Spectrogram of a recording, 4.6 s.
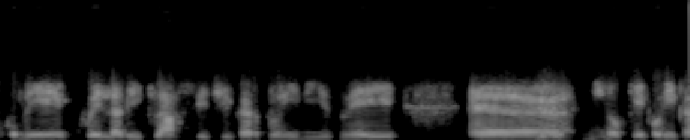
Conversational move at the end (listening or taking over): listening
